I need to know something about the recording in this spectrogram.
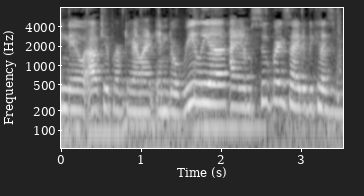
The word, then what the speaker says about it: Dorelia: all my other videos I've been calling this wig dornelia like the way I be giving these wigs new names and new pronunciations y'all also told me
